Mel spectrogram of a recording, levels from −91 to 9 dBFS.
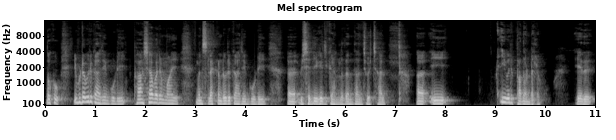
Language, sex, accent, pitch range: Malayalam, male, native, 105-155 Hz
